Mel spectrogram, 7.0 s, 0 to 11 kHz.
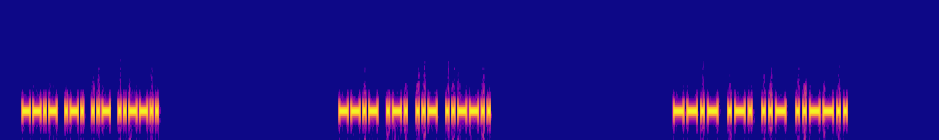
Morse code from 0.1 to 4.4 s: QRU? QRU?

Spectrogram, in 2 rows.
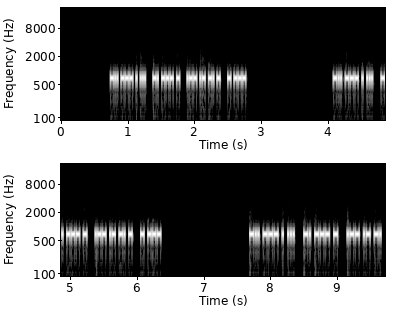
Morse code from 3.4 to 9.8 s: DOES NOT WANT TO DOES NOT WAN

